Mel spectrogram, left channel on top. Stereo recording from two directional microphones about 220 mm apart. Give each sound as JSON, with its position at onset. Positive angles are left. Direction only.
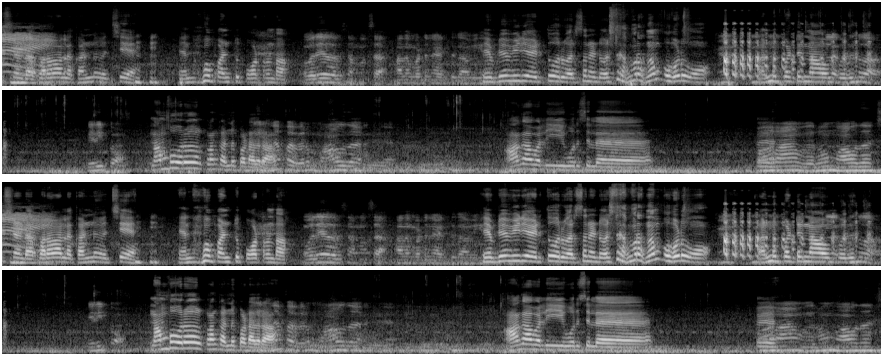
{"t": 0.0, "sound": "speech", "side_deg": 0}
{"t": 0.5, "sound": "speech", "side_deg": -25}
{"t": 4.8, "sound": "speech", "side_deg": -20}
{"t": 7.2, "sound": "speech", "side_deg": 0}
{"t": 10.2, "sound": "speech", "side_deg": -15}
{"t": 12.1, "sound": "a man's voice", "side_deg": 45}
{"t": 13.8, "sound": "speech", "side_deg": -10}
{"t": 16.5, "sound": "speech", "side_deg": 40}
